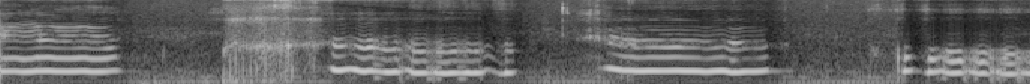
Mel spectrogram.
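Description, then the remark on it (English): A voice imitates a cat snoring in a told story, Grandma, Little Boy, and the Squeaky Door: a breathy, raspy intake followed by high, wavering whine-like tones, repeated three times in a slow rhythm, fairly loud. “And yes, cats really sound like that when they snore.”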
